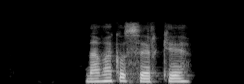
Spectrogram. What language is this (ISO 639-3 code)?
fas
